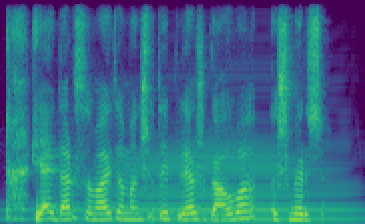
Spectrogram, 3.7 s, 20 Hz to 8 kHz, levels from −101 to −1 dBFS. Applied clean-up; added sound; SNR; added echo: none; Wind instrument, woodwind instrument; 12 dB; none.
